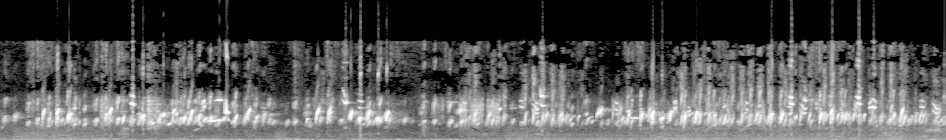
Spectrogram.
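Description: A European goldfinch sings a loud, fast, tinkling twitter of high, liquid notes and buzzy trills, pausing briefly midway before resuming.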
